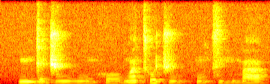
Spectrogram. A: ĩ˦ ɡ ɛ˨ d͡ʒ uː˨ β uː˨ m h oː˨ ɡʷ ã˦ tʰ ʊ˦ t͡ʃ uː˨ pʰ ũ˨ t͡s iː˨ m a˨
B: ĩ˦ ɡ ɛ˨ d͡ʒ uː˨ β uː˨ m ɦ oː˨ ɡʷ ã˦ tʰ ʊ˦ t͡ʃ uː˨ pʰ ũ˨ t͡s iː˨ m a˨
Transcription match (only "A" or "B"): A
